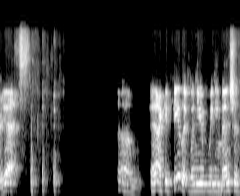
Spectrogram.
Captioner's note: laughter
